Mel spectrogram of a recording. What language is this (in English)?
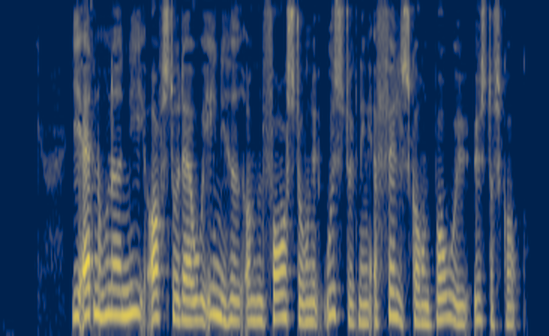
Danish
